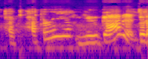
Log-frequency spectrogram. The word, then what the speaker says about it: peccary: They're from the, how is it pronounced? Peccary?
